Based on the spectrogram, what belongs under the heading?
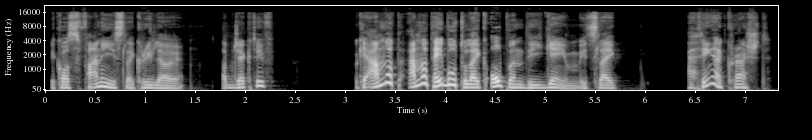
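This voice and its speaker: A Russian-accented man from Russia streams games, chatting with viewers in a brisk, rambling way packed with "like" fillers. His voice is on the high side with big pitch swings, recorded with clean studio sound and no room echo.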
